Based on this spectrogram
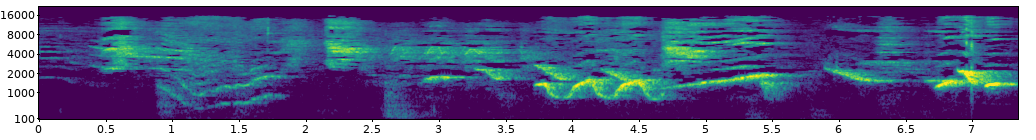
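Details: Masked laughingthrush (poksay hongkong) in lively, chattering form, sung for use as a lure to train other birds: warbling, looping whistles sliding up and down, broken by short pauses and scratchy, buzzy notes.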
